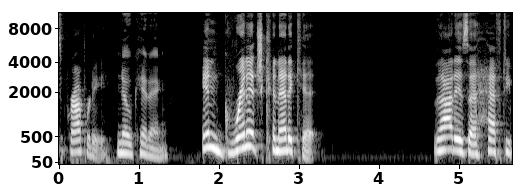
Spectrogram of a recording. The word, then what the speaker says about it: Greenwich: In Greenwich, Connecticut. That is a hefty price tag, you know. Pronounced Greenwich. It is not pronounced Greenwich.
